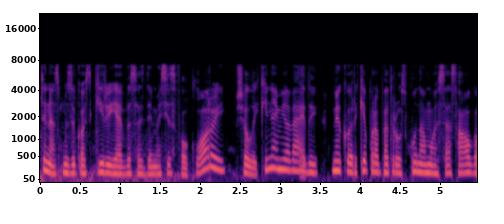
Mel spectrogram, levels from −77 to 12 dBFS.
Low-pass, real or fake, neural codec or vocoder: 7.2 kHz; fake; codec, 16 kHz, 4 kbps, X-Codec, HuBERT features, trained on LibriSpeech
